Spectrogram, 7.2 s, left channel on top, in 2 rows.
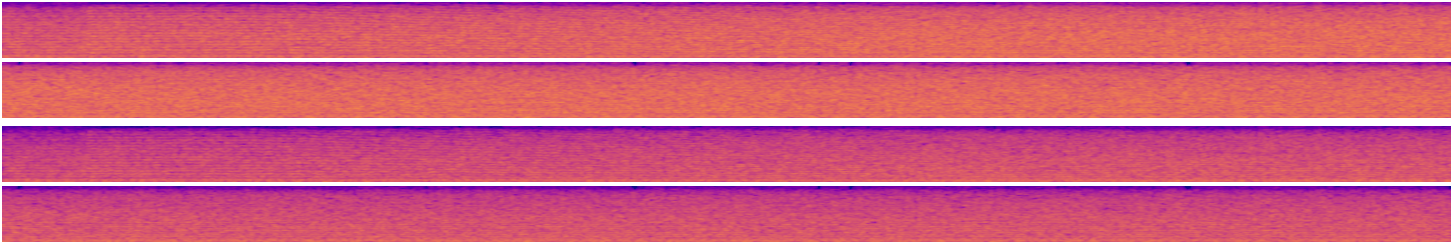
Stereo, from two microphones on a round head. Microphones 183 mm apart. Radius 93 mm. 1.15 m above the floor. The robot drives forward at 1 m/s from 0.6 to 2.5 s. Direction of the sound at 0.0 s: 20° left (ahead or behind).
